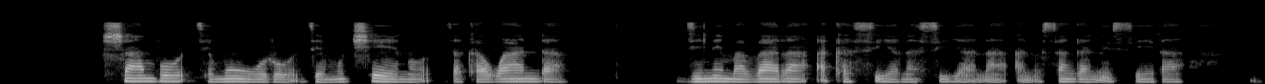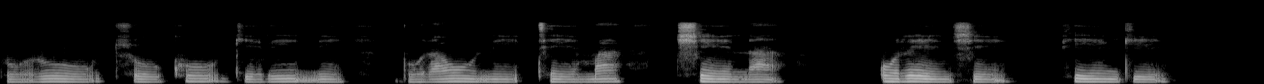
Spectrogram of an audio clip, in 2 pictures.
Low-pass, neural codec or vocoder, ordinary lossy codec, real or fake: 7.2 kHz; codec, 16 kHz, 8 kbps, FreqCodec, larger model; MP3, 64 kbps; fake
